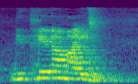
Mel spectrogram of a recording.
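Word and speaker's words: methanamine: Let's see, अगर हमारे पास है CH3 NH2, the root word over here meth, ane, e खा लिया, amine, methenamine. This is how you pronounce it, methenamine.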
